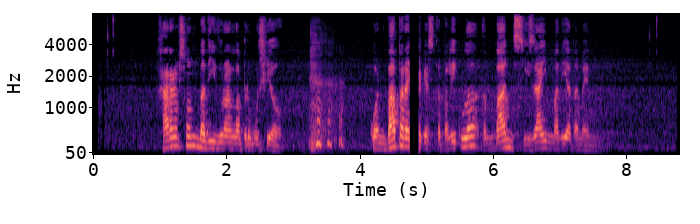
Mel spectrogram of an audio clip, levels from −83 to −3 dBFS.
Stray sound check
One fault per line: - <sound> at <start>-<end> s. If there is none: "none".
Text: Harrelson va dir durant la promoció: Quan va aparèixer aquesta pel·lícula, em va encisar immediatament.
- laugh at 3.2-3.8 s
- dropout at 4.7-4.9 s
